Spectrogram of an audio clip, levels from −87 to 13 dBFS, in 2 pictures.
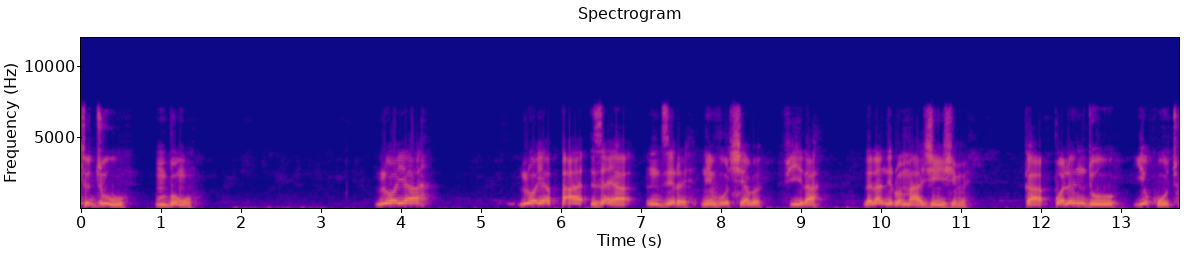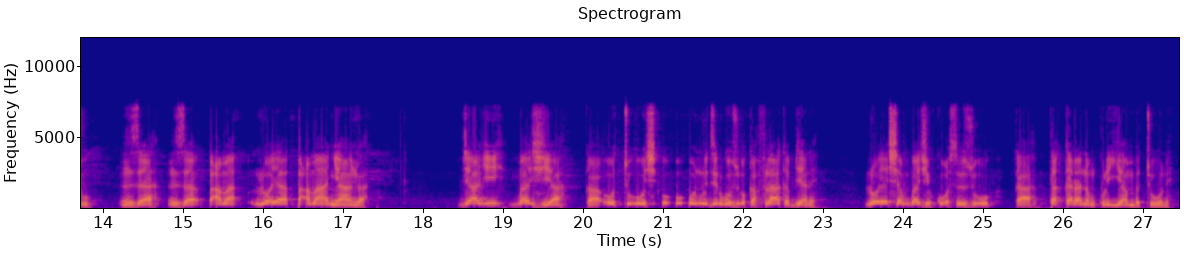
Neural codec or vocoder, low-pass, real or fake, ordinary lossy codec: none; 7.2 kHz; real; Opus, 64 kbps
